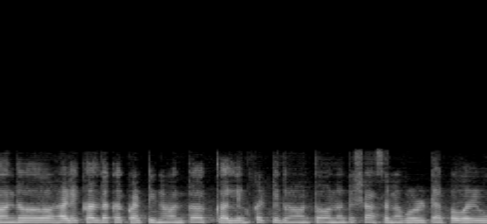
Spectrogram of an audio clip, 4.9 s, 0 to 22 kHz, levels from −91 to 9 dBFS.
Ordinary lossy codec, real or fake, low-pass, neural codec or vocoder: none; fake; 7.2 kHz; codec, 44.1 kHz, 2.6 kbps, DAC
